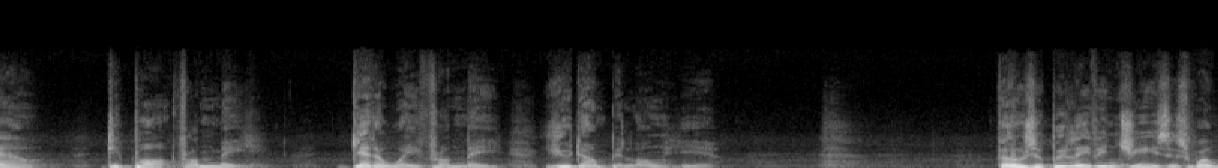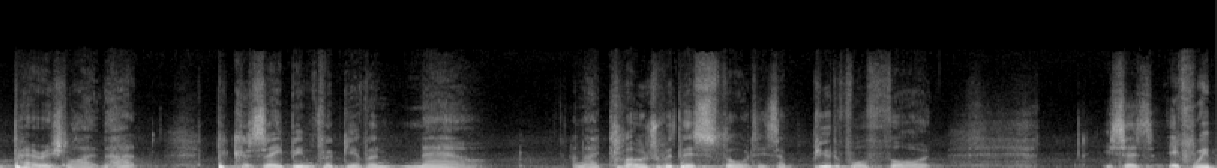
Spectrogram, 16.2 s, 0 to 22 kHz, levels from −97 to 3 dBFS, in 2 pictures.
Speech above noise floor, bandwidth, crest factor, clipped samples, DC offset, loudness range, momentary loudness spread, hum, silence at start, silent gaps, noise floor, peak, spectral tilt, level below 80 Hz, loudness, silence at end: 39 dB; 13.5 kHz; 20 dB; under 0.1%; under 0.1%; 8 LU; 17 LU; none; 0 s; none; -61 dBFS; -2 dBFS; -5.5 dB/octave; -64 dBFS; -23 LUFS; 0 s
